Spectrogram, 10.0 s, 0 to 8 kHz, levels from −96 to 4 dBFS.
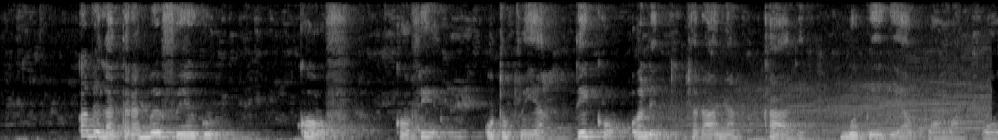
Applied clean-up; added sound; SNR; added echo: none; Motorcycle; 19 dB; reverberation time 0.5 s.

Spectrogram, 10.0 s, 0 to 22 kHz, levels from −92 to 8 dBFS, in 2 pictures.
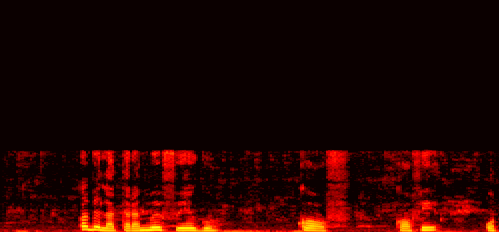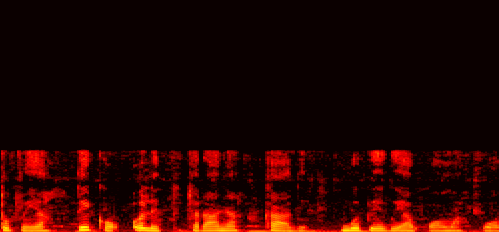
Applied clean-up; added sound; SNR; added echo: none; none; none; none.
